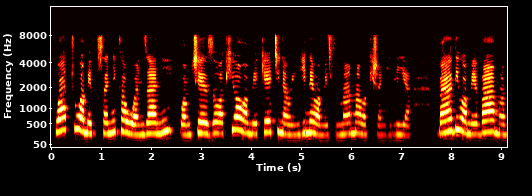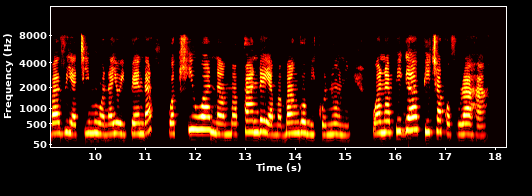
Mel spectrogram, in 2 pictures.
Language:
Swahili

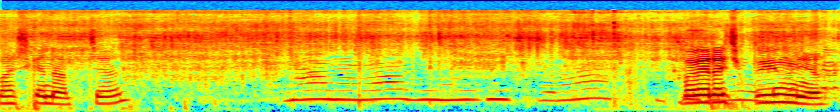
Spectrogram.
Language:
Turkish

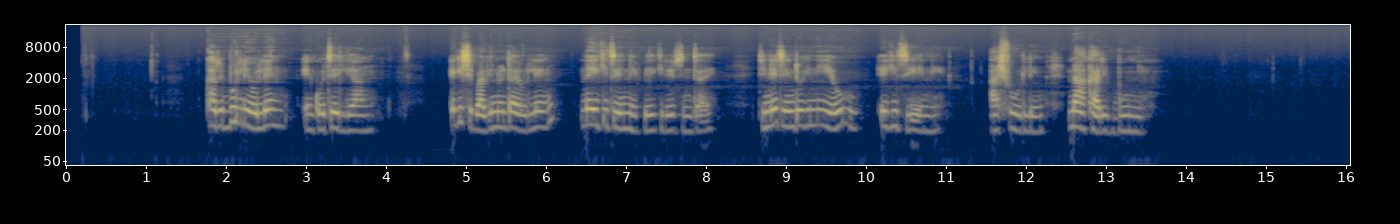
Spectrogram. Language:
Masai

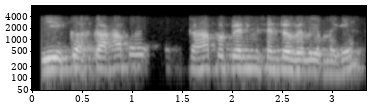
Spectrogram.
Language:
Maithili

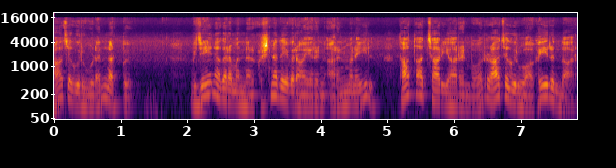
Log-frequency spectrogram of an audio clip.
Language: Tamil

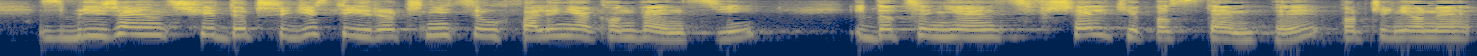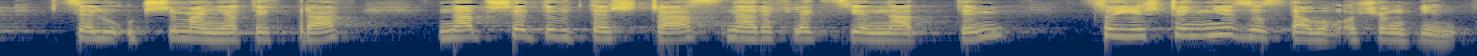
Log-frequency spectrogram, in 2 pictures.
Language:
Polish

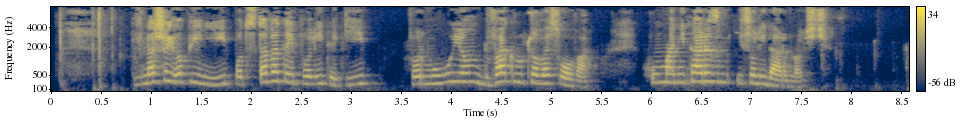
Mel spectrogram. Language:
Polish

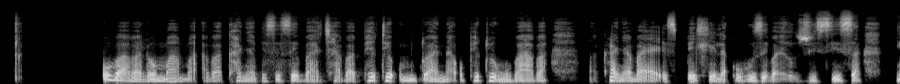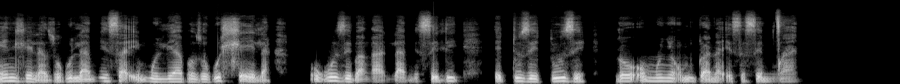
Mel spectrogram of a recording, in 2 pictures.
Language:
North Ndebele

